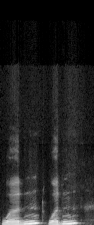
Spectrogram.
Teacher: um i might not say wood then with two clear syllables the second syllable is going to be mostly just a syllabic n sound wooden wooden and i'm going to kind of swallow this d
